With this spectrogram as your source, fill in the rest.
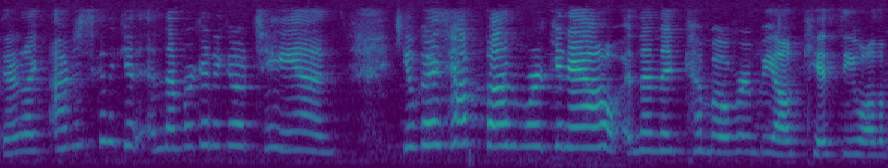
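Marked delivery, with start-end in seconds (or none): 0.4-4.2 put-on chirpy doll-like girl voice. Retelling what the gym girlfriends said to their boyfriends: imitating the itty-bitty Barbie girls. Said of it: "this is exactly what they sounded like".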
